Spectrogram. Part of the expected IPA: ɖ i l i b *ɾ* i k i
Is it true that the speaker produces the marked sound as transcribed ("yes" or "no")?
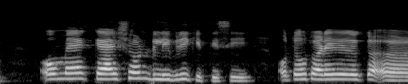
yes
